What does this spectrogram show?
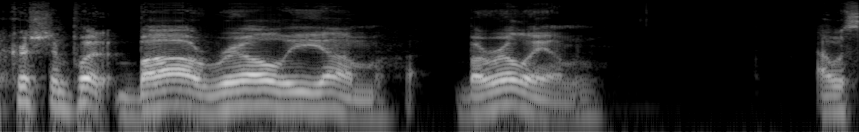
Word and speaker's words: beryllium: better yeah ola christian put ba really um beryllium i was saying it wrong beryllium all right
